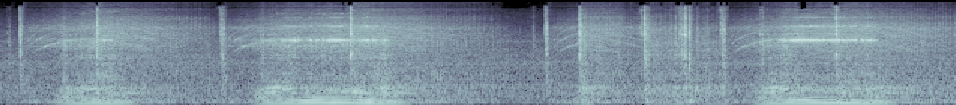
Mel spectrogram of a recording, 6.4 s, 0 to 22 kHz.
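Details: 1970 Chevrolet K10 4x4 pickup, old V8 abandoned 26 years, cranked with a jump pack after fixing a missing ground: cranking comes in bursts and catches briefly with a sputter, then dies; not running yet.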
